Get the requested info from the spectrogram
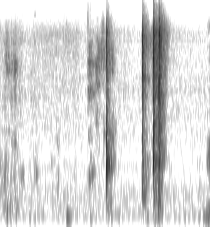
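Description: A few light clicks and taps from a hard rating board being set down and shifted on a desk: one about a second in, then two close together about half a second later.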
